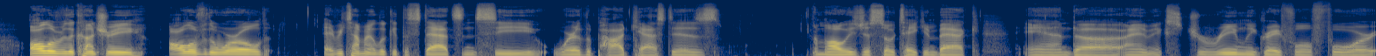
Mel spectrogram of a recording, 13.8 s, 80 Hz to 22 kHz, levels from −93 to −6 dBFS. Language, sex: English, male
